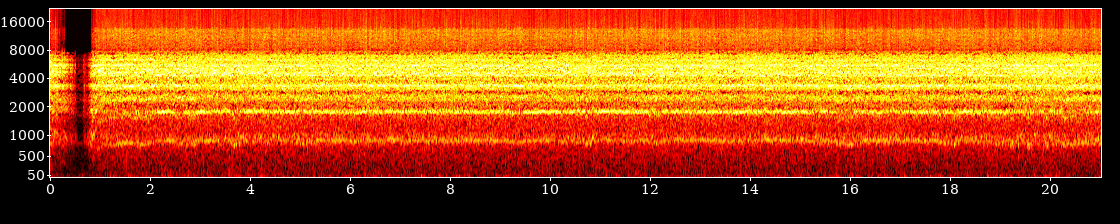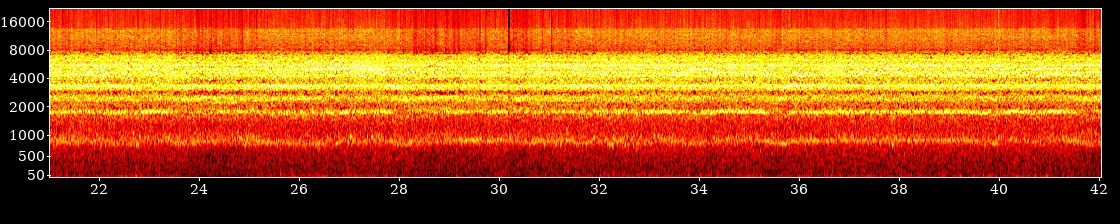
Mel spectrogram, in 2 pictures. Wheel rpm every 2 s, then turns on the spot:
140, 230, 230, 230, 230, 230, 230, 230, 230, 220, 220, 220, 220, 210, 220, 230, 230, 230, 230, 230, 220.
none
